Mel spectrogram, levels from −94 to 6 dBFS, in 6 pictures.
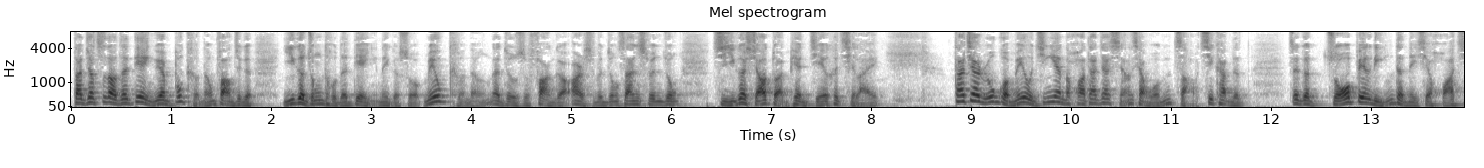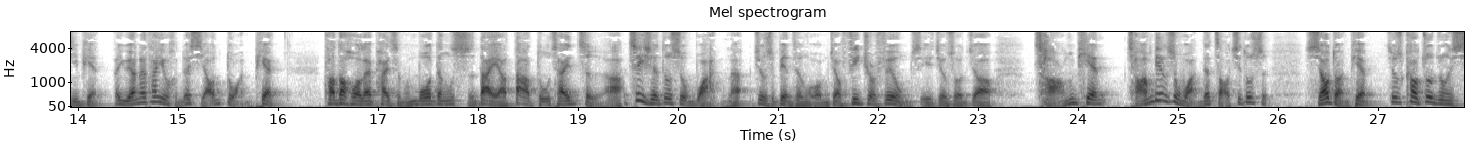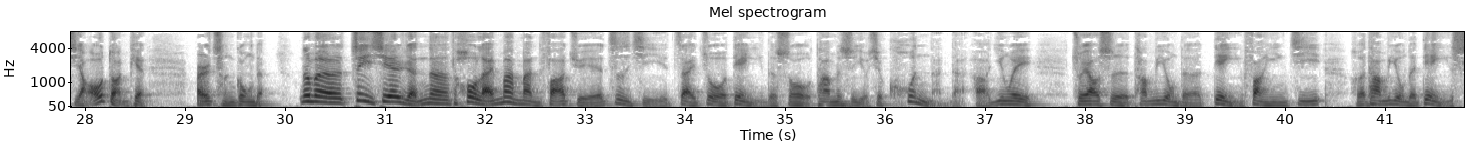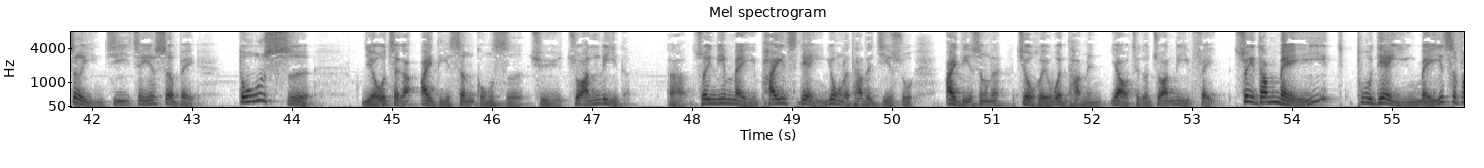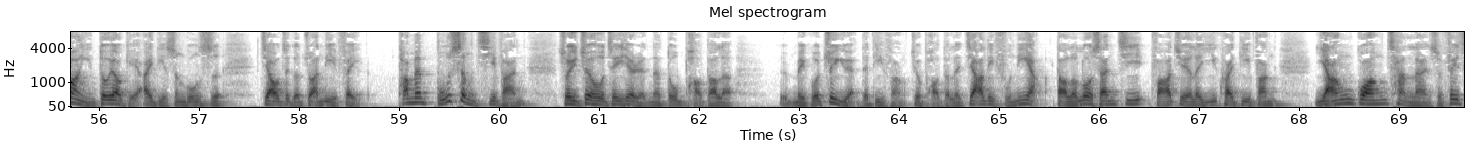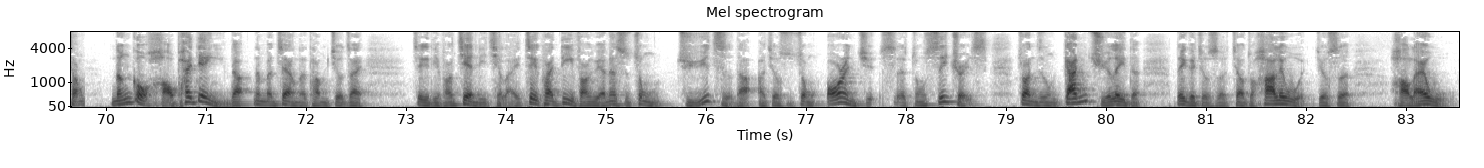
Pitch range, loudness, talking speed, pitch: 105-155 Hz, -24 LUFS, 305 characters per minute, 120 Hz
